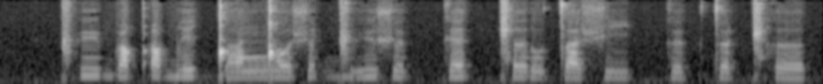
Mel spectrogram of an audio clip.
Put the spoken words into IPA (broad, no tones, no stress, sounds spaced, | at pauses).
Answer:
ǁʰ y b ø qʼ ə b e ɡ͡ǃ a ŋ͡ǃ ɔ ʃ œ ɡ͡ǁ y ʃ ø kː ɛ k ǁ ə ɾ u t a ʃ i kː ø k t œ ǁʰ ə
